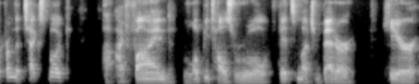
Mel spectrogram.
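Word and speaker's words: L'Hôpital: That's how you pronounce his name, phonetically L'Hopital.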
